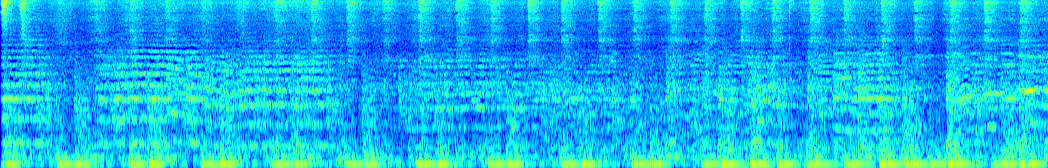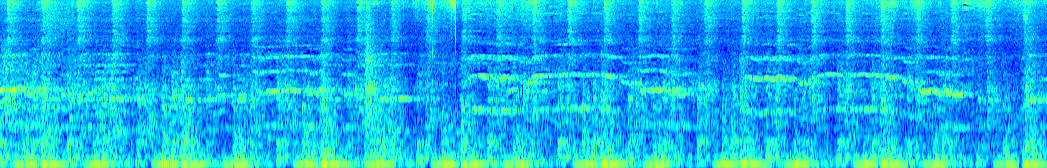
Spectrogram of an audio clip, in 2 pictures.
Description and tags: band biye
I recorded an wedding processing band party sound in my mobile in kolkata.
